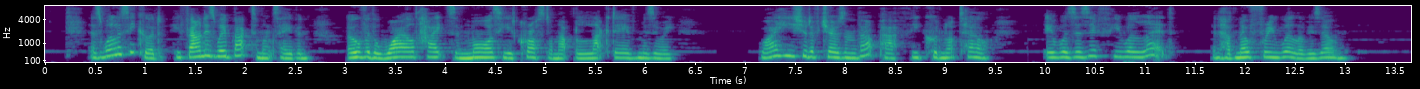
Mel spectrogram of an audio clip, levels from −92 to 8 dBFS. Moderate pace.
No: fast, 235 wpm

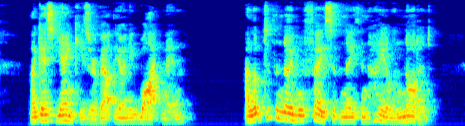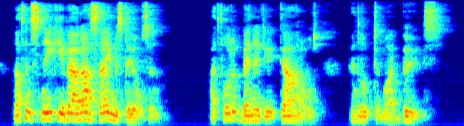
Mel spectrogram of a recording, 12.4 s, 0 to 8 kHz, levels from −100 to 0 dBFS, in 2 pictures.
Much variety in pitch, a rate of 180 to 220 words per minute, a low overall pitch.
Yes: wide, 5.8 semitones; average, 190 wpm; low, 120 Hz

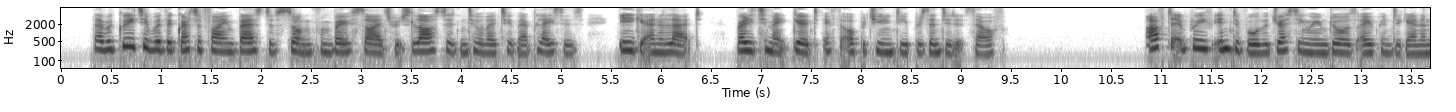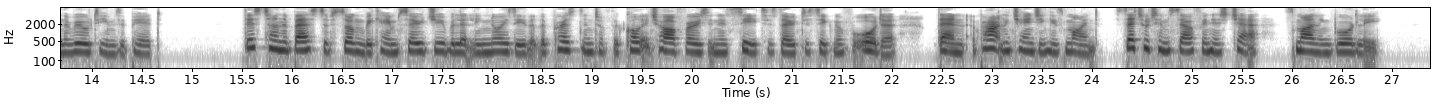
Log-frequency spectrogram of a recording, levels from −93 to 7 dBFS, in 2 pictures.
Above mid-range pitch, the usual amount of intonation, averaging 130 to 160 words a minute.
No: high, 215 Hz; average, 3.1 semitones; average, 185 wpm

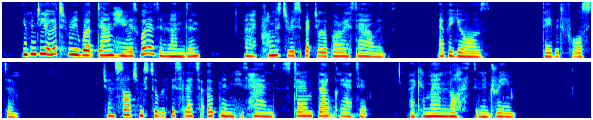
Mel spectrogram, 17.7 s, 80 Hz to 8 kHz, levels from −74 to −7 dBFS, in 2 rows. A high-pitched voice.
Yes: high, 200 Hz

